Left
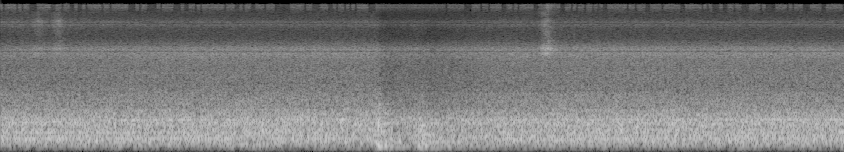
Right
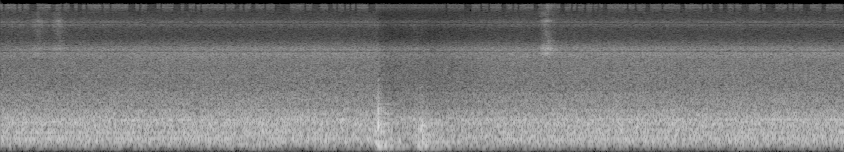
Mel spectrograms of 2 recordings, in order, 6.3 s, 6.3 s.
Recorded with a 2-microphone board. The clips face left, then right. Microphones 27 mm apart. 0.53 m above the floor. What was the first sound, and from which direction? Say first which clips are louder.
Knocking: right 2 dB; 75° right (ahead or behind).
